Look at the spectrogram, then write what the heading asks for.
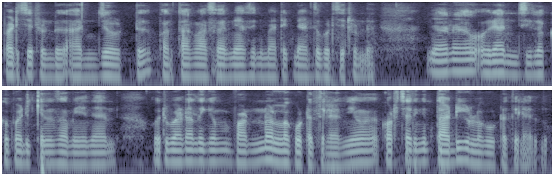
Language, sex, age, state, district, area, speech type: Malayalam, male, 18-30, Kerala, Thrissur, urban, spontaneous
